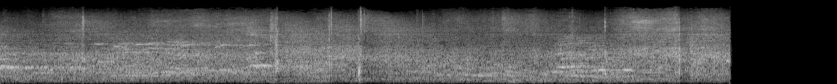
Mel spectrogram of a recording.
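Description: Ice skates scrape and hiss across the ice.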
